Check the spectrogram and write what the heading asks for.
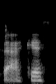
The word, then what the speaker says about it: Backhus: so can you is is it bakus or bakus it's just bakus back you said it right the first time yeah okay okay and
